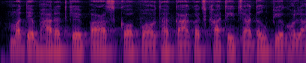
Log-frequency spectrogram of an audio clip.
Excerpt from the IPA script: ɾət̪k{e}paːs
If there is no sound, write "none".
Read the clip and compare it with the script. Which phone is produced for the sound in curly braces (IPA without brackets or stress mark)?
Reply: e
